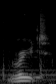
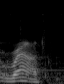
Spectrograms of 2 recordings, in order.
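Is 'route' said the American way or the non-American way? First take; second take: non-American; American. First: The word is said the non-American way. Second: The word is said the American way. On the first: "but it's route" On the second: "I've always called it route"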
